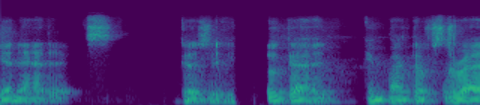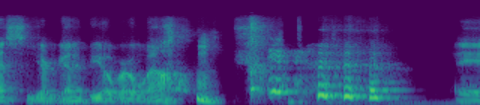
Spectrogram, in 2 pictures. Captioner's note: laugh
